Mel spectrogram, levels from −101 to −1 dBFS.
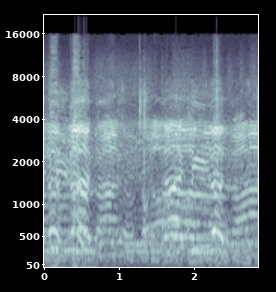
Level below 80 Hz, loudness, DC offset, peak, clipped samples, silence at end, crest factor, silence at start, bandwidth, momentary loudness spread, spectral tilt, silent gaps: -48 dBFS; -10 LUFS; under 0.1%; 0 dBFS; under 0.1%; 0 s; 12 dB; 0 s; 16.5 kHz; 10 LU; -0.5 dB/octave; none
